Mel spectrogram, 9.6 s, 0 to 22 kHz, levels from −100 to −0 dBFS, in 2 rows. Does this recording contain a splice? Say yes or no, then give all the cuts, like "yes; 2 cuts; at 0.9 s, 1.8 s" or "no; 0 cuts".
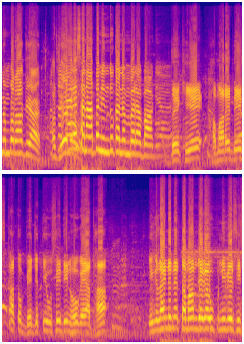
no; 0 cuts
